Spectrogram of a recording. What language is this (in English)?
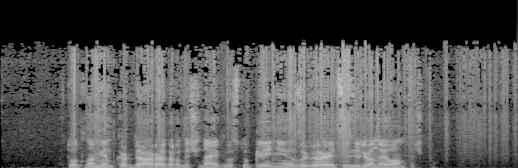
Russian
